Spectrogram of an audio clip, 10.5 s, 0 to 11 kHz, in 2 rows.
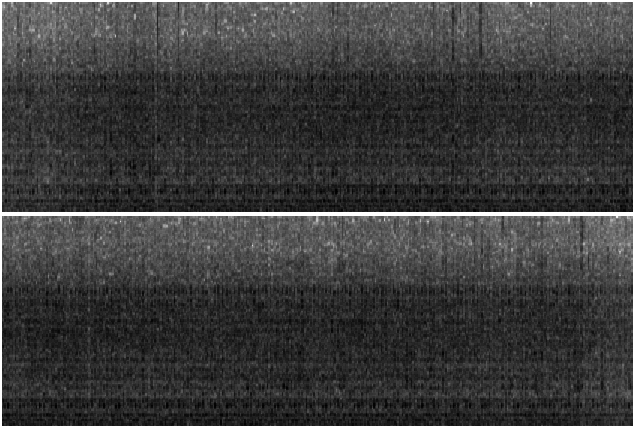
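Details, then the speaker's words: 2005 VW New Beetle TDI turbo diesel idling with a constant harsh grinding screech from the serpentine belt drive, heard on startup. The belt was already replaced without cure, and the grinding stops when the A/C is switched off. Cause: worn original tensioner pulley and replacement alternator with bent shaft; both replaced. "I'm going to turn it on and we'll see if we can hear it definitely grinding in there for sure I can hear something grinding"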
